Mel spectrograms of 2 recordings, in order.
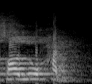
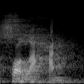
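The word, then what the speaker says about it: صلحت: Jadi kalau nanti ada ustaz-ustazah ceramah, idza soluhat, salah. Yang benar adalah solahat.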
